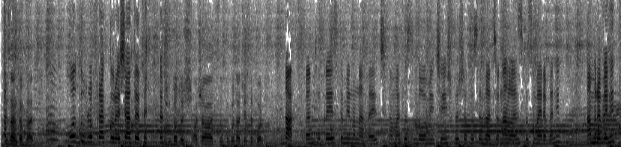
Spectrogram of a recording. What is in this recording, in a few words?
vox jazz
